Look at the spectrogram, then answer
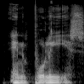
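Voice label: "En Polis", Swedish, "Poliisi", Finnish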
